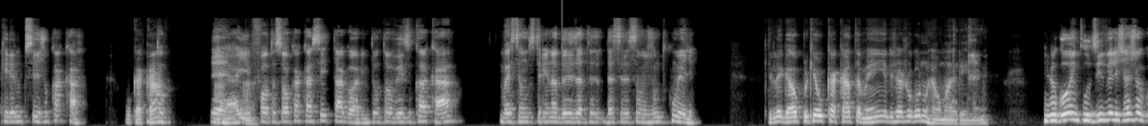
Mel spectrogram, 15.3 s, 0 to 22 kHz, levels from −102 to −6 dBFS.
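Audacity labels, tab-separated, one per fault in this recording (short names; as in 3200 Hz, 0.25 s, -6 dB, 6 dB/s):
7.490000	7.490000	pop -17 dBFS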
